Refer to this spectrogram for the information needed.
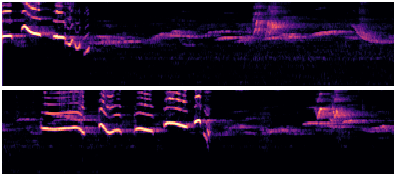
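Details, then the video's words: Morning song of an Oriental magpie-robin, two loud phrases of clear whistles that slide and warble between high notes, separated by quieter scratchy twittering. "OCEHAN KACER DI PAGI HARI"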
